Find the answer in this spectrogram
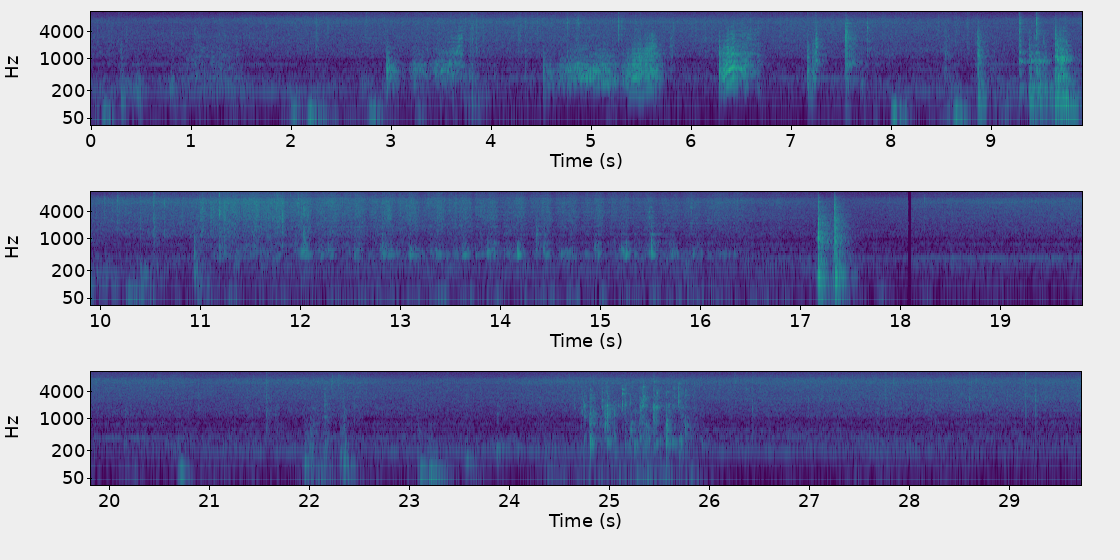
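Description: Diced vegetables and sausage sizzling as they fry in a nonstick pan, with stirring and scattered knocks and clatter of utensils against the pan. One sharp knock a little past halfway is the loudest sound.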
